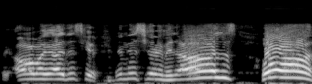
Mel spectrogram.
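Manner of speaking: very loud, very high, shrill, pumped-up yell. Speaker gushing about E3 games, suddenly slipping into an Arnold Schwarzenegger voice. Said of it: "I'm Arnold Schwarzenegger suddenly".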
